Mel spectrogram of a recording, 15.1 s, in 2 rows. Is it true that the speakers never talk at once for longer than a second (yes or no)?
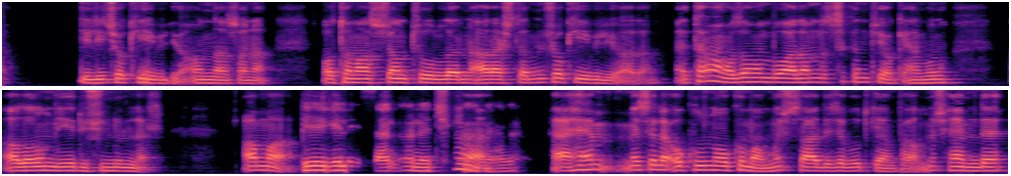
yes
